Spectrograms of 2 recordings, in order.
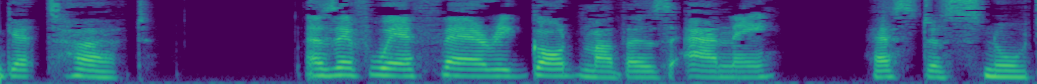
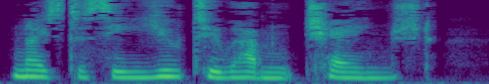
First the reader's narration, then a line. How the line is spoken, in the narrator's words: Agatha muttered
